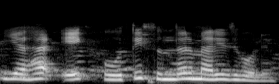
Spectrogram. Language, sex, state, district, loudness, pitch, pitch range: Hindi, female, Uttar Pradesh, Saharanpur, -13 LUFS, 235 Hz, 220-255 Hz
